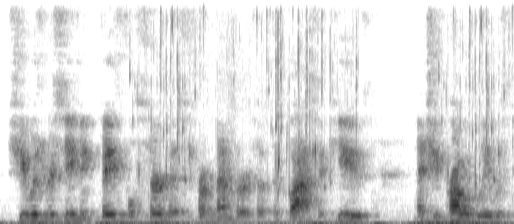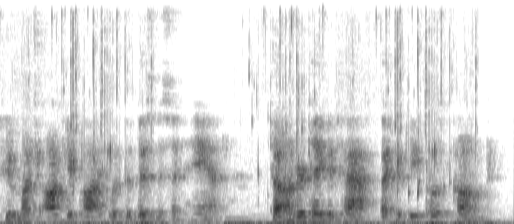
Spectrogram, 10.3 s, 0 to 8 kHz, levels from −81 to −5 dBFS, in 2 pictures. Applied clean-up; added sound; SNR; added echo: none; Water / Liquid; 9 dB; reverberation time 0.3 s.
